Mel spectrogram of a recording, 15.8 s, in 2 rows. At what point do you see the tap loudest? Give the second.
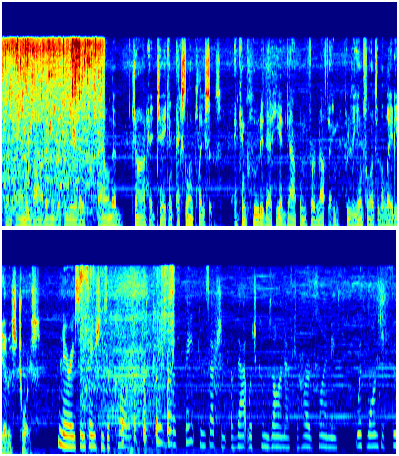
1 s.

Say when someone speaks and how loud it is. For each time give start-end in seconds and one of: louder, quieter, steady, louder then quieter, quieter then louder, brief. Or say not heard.
0.1-15.7 quieter.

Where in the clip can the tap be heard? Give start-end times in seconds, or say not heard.
0.0-2.1, 9.4-11.3.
